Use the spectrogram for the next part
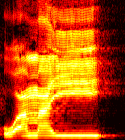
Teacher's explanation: Perhatikan nun sukun bertemu ya di lain kata maka jadilah bacaan idgham bighunah. Bacanya harus dengung dan masukkan bunyi nun pada ya. Wamai. Nun sukun dan ya berpencar ada di dua kata.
